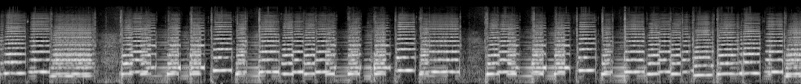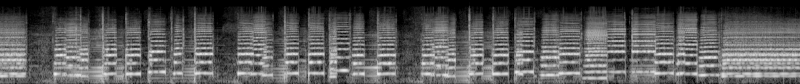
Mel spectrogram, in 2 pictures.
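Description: Diatonic button accordion played alone: quick melodic runs and chords of a vallenato-style introduction to a song, with short breaks between phrases.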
